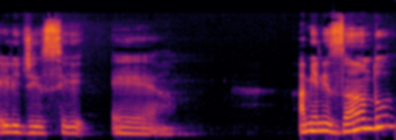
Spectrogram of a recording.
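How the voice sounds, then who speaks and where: This woman's voice has a dark, mellow tone and very wide swings in pitch. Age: 60s. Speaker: audience member, mental health professional. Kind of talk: audience question.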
